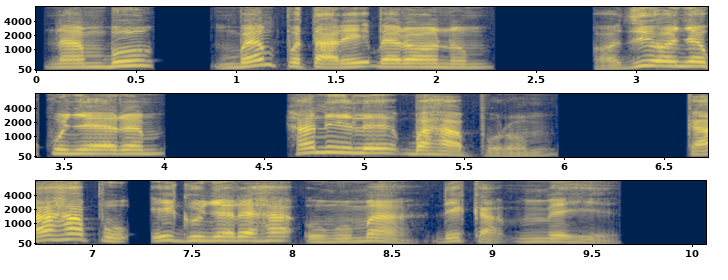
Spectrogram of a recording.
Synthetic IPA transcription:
na˨m̩˨ɡ͡bʊ˦ | ŋ͡m̩˨ɡ͡be˦m̩˦pʊ˨ta˨ɾɪ˦ɪ˦k͡pe˦ɾɔ˦nʊ˦m̩˦ | ɔ˨dɪ˦o˦ɲe˦kʷu˦ɲe˦e˦ɾe˦m̩˦ | ha˦niː˦le˦ɡ͡ba˦ɦa˨pʊ̰˨ɾʊ̰˨m̩˦ | ka˨a˦ɦa˦pʊ˨ɪ˦ɡʊ˦ɲe˨ɾe˦ɦa˦ʔu˨mu˨ma˦˨dɪ˦ka̰˨m̩˦me˦ɦjḛ˨

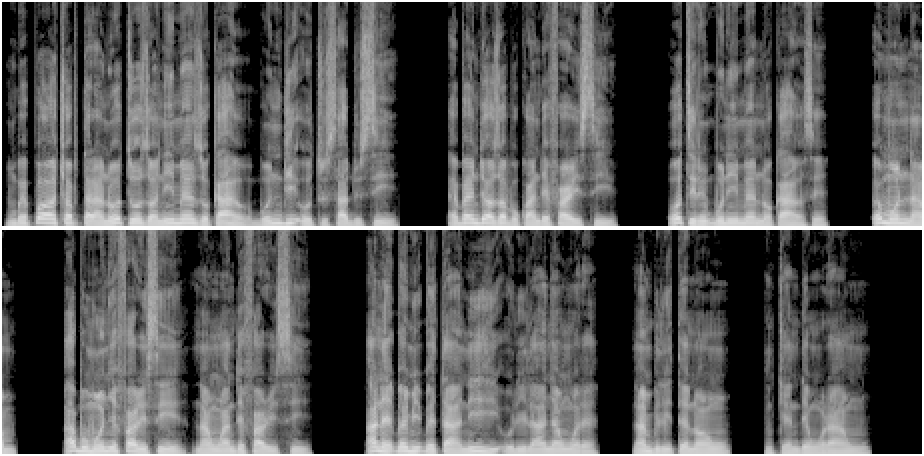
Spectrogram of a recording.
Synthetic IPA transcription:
ŋ͡m̩˨ɡ͡be˨pɔ˦˨lt͡ʃɔ˦p̬ʊ̥˦ta˨ɾa˨no˦tu˨ʊ˦zɔ˨ni˦me˦n̩˦zʊ˨ka˦ɦʊ̰˨bʊ˨n̩˦dɪ˦o˨tu˨sa˦du˨si˦˨ | e˦be˦n̩˦dɪ˦ɔ˨zɔ˦bʊ˨kʷa˨n̩˦dɪ˦fa˦ɾi˨si˦˨ | o˦ti˨ɾi˨ŋ͡m̩˦k͡pu˦ni˦me˦n̩˦nʊ˨ka˦ɦʊ̰˨sɪ˦ | o˦mʊ˨n̩˦na˨m̩˦ | a˦bʊ˨m˦o˦ɲe˦fa˦ɾi˨siː˦˨na˨ŋ̩˦ŋʷa˦n̩˦dɪ˦fa˦ɾi˨siː˨ | a˦ne˨k͡pe˦m̩˦i˦k͡pe˦ta˦˨ni˦ɦi˨ʔo˨li˨la˨a˦ɲa˦ŋʷe˨ɾe˨ | na˨m̩˦bi˨ɾi˦te˦nɔ˦ŋʷʊ˦ | ŋ̩˨ke˨n̩˦dɪ˦ŋʷʊ˨ɾa˦˨a˦ŋʷʊ˦

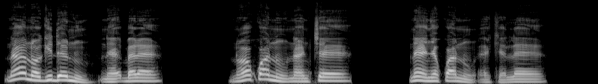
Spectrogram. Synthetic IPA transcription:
na˦a˦nɔ˨ɡɪ˦de˦nu˨ne˨k͡pe˦ɾe˦ | nɔ˨˦kʷa˦nʊ˨na˨n̩˨t͡ʃe˦ | ne˦˨ɲe˦kʷa˦nʊ̰˨ʔe˨ke˨leː˦

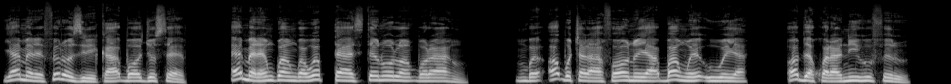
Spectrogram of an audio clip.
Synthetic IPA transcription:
ja˦me˨ɾe˨fe˦ɾo˨zi˨ɾi˨ka˨a˦k͡pɔ˦d͡ʒo˦se˦˨f | e˦me˨ɾe˨ŋ̩˦ɡʷa˦ŋ̩˦ɡʷa˦we˦pʊ̥˨ta˦ja˦s̬i̥˦te˦nʊ˦lɔ˨ŋ͡m̩˦k͡pɔ˨ɾa˦ɦʊ̰˨ | ŋ͡m̩˨ɡ͡be˨ʔɔ˦k͡pʊ˨t͡ʃa˨ɾa˨a˨fɔ˦ɔ˦nʊ˦ja˦ɡ͡ba˦ŋʷeː˨˦u˦we˦ja˦ | ɔ˦bja˨kʷa˨ɾa˨ni˦ɦu˦fe˦ɾo̰˨

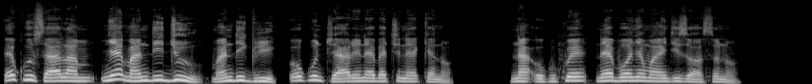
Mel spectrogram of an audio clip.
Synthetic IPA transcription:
e˦kʷu˦sa˦la˦m̩˦ɲe˦ma˨n̩˦dɪ˦d͡ʒu˦˨ma˨n̩˦dɪ˦ɡɾi˦˨k̚o˦kʷu˦n̩˦t͡ʃi˨a˦ɾɪ˦ne˦be˦t͡ʃi˦ne˦ke˦nɔ̰˨ | na˨ʔo˨kʷu˨kʷe˦ne˦bo˦ɲe˦ŋʷa˨ɲɪ˦d͡ʒi˦s̬ɔ˨snɔ̰˨

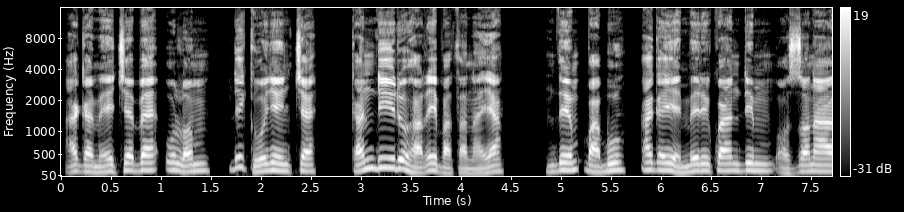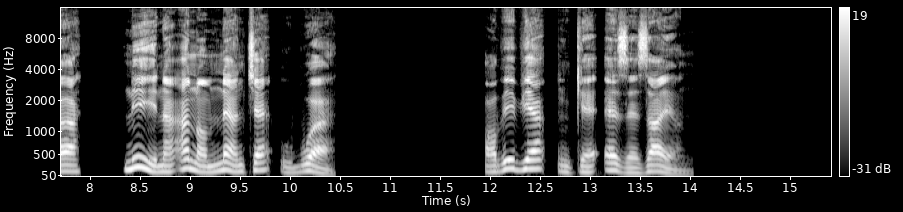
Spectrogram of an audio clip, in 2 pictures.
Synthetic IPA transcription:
a˦ɡa˨m̩˨e˨˦t͡ʃe˦be˦ʔʊ˦lɔ˨m̩˦ | dɪ˦ko˦ɲe˦n̩˦t͡ʃe˦ | ka˨n̩˦dɪ˦i˦ɾo˦ɦa˨ɾɪ˦ba˨ta̰˨na̰˨ja˦ | n̩˦dɪ˦ŋ͡m̩˦k͡pa˨ɡ͡bu˦a˦ɡa˨ɣe˨me˦ɾi˦kʷa˦n̩˦dɪ˦m̩˦ɔ̰˨zɔ˦na˦ɣa˦ | ni˦ɦi˨na˨ʔa˦nɔ˨m̩˦ne˦˨n̩˦t͡ʃe˦u˨ɡ͡bu˦a˨ | ɔ˨bɪ˦bja˦ŋ̩˨ke˨e˦ze˨za˦jɔ̰˨n̩˨

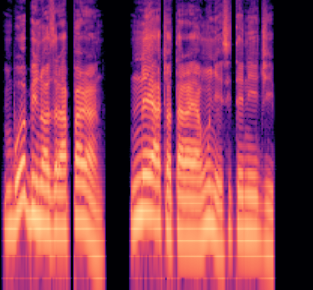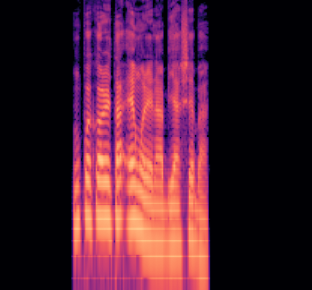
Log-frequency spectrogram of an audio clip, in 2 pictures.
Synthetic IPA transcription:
ŋ͡m̩˨ɡ͡bo˦bi˨nɔ˨zɪ˨ɾa˨pa˦ɾa˨n̩˨ | n̩˦ne˦ja˦t͡ʃɔ˨ta˨ɾa˨ja˨ŋʷu˦ɲe˨si˦te˦ni˦d͡ʒi˨p̚t | ŋ̩˦kʷe˦kɔ˦ɾɪ˦ta˦ʔe˦ŋʷe˨ɾe˨na˨bɪ˨a˨ʃe˦ba̰˨

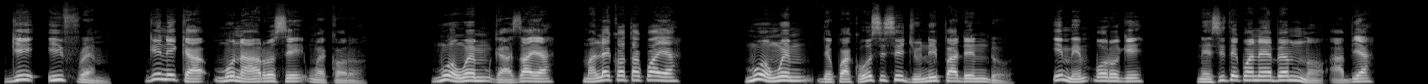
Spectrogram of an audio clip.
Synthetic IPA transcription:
ɡɪ˦i˦fɾḛ˨m̩˨ | ɡɪ˦nɪ˦ka˨mʊ˦na˨a˨ɾʊ˦sɪ˦ŋʷe˨kɔ̰˨ɾɔ̰˨ | mu˦o˨ŋʷe˦m̩˦ɡa˨a˨za˦ja˦ | ma˨le˦kɔ˦ta˦kʷa˦ja˦ | mu˦o˨ŋʷe˦m̩˦dɪ˨kʷa˨ko˨o˦si˦si˦d͡ʒu˨ni˦pa˦dɪ˨n̩˦dʊ̰˨ | i˦me˨ŋ͡m̩˦k͡pʊ˦ɾʊ˦ɡɪ˦ | ne˨s̬i˦t̬e˦kʷa˦ne˦be˦m̩˦nɔ̰˨ʔa̰˨bja˦

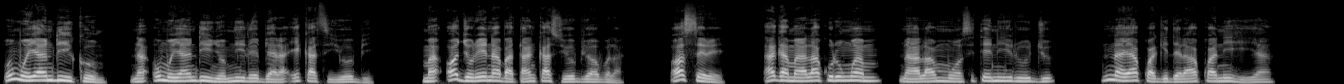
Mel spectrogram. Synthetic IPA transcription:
ʊ˦mʊ˨ja˦n̩˦dɪ˦i˨ko˨m̩˨ | na˨ʔʊ˦mʊ˨ja˦n̩˦dɪ˦i˨ɲo˨m̩˦niː˦le˦bja˨ɾa˨ʔɪ˦ka˦si˨jo˦bḭ˨ | ma˨ʔɔ˦d͡ʒʊ˨ɾɪ˦na˦ba˨ta˨ŋ̩˦ka˦si˨o˦bi˨˦ɔ˦bʊ˨la̰˨ | ɔ˦sɪ˨ɾɪ̰˨ | a˦ɡa˨m̩˨a˨la˦kʷu˦ɾu˦ŋʷa˦m̩˦ | na˨a˨la˦m̩˦m˦ɔ˦si˦te˦ni˦ɾu˦d͡ʒu˦ | n̩˦na˨ja˦kʷa˨ɡi˨de˨ɾa˦kʷa˦ni˦ɦḭ˨ja˦

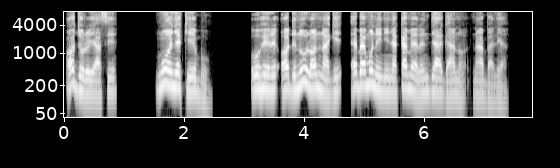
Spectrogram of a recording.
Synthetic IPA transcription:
ɔ˦d͡ʒʊ˨ɾʊ˨ja˦sɪ˦ | ŋʷ˦o˦ɲe˦kɪ˨ɪ˦bʊ̰˨ | o˨ɦe˨ɾe˨ʔɔ˨dɪ˨nʊ˦lɔ˨n̩˦na˨ɡɪ˦e˦be˦mʊ˦ne˨ɲe˨ɲa˨ka˦me˨ln̩˦dɪ˦a˦ɡa˨a˦nɔ̰˨na˦a˦ba̰˨lɪ˦a̰˨

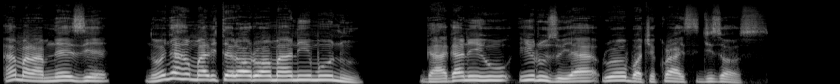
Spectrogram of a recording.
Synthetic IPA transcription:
a˦ma˨ɾa˨m̩˦ne˦zi˨e˦ | no˦ɲe˦ɦʊ˨ma˦ɾi˦te˦ɾɔ˦ɾʊ˦ɔ˦ma˦ni˦mu˦nṵ˨ | ɡa˨a˨ɡa˦ni˦ɦu˦i˦ɾu˨zu˨ja˦ɾu˦o˦bɔ˨t͡ʃɪ˨kɾa˦i˨std͡ʒi˦s̬ɔ̰˨s

